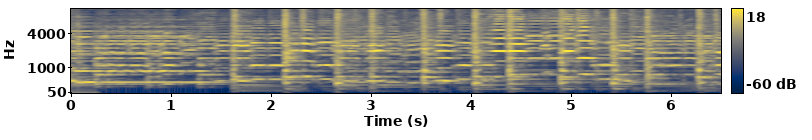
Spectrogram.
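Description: Background music track led by a violin over a steady beat. The bass and beat drop out briefly near the start and come back about a second and a half in.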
